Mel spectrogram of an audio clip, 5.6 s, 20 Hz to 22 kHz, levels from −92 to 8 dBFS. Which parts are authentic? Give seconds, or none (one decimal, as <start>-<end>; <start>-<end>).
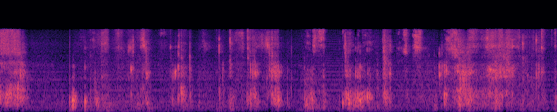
3.0-4.6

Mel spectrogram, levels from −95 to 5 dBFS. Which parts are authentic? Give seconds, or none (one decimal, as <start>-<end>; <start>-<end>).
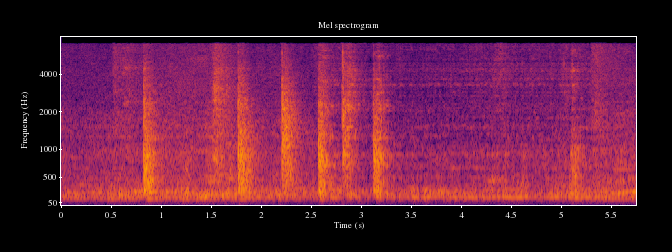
0.0-2.7; 5.3-5.8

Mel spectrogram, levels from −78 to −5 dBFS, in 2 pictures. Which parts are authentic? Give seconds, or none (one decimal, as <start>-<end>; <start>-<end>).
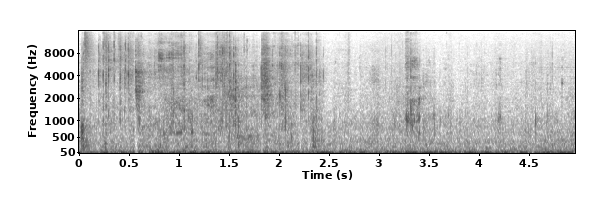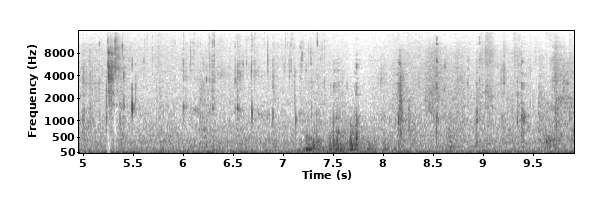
0.0-4.6; 5.2-9.9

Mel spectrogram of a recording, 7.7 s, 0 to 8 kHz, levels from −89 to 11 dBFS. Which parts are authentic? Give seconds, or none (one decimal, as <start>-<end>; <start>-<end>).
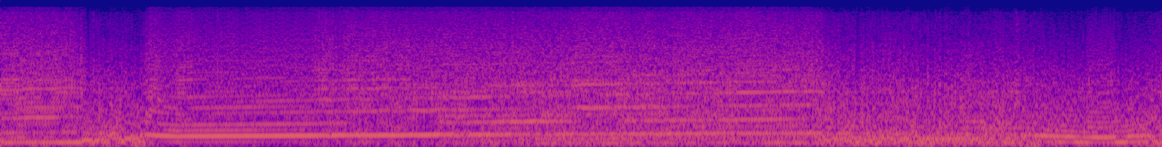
0.0-2.2; 4.9-5.9; 6.9-7.7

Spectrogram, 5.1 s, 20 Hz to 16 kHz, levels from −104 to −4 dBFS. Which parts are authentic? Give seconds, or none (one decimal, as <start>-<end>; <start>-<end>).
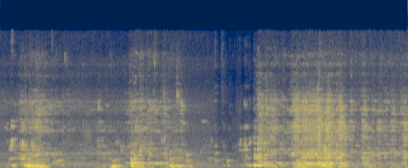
0.0-5.1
